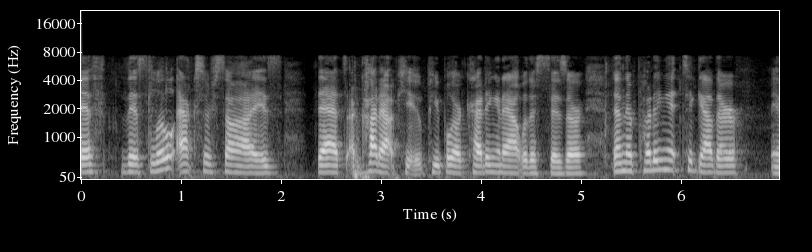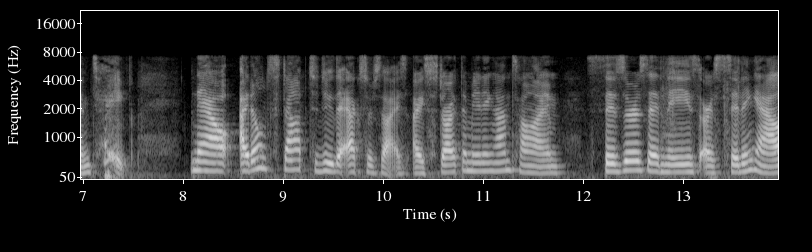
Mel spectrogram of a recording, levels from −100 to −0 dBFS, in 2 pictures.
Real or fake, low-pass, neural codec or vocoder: fake; 7.2 kHz; vocoder, 22.05 kHz, 80 mel bands, Vocos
